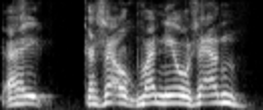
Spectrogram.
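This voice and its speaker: A man's voice: high-pitched, unhurried, no echo, studio quality. A man playing a grumbling village chairman in an Ilocano radio comedy, blunt and questioning, with an Ilocano accent. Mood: irritated. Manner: blunt, questioning, muttering interjections. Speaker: actor in radio comedy drama. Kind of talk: Filipino radio drama comedy acting.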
